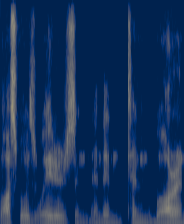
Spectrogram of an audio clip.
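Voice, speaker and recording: A man with a Persian accent, fairly low pitch and monotone, flat intonation. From Iran. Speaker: rug company founder. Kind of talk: interview answer.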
